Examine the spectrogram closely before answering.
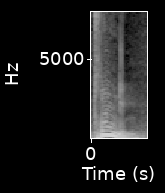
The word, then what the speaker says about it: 둠밈: 그런데 우림이라는 것은 우자라고 하는 그 우자는 알파벳, 히브리어 알파벳의 첫 글자 알렙라고 하는 글이고, 둔님이라고 할 때 투라는 게 실제로는 툰님 이렇게 읽어요. T자 발음이죠.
